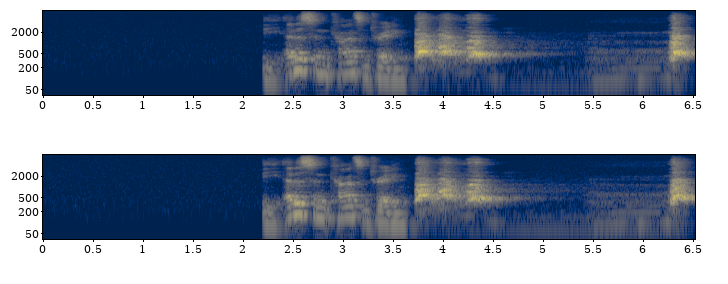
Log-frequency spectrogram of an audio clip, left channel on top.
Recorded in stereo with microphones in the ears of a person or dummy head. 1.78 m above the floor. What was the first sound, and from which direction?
A man speaking, 65° right (ahead or behind).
